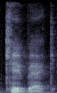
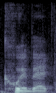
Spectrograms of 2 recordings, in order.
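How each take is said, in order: First: The word is said with a French pronunciation. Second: The word is said with an English pronunciation. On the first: The speaker calls it right. "please tell me that you pronounce it Quebec" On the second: The speaker calls it wrong. "like a lot of English native speaking people"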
